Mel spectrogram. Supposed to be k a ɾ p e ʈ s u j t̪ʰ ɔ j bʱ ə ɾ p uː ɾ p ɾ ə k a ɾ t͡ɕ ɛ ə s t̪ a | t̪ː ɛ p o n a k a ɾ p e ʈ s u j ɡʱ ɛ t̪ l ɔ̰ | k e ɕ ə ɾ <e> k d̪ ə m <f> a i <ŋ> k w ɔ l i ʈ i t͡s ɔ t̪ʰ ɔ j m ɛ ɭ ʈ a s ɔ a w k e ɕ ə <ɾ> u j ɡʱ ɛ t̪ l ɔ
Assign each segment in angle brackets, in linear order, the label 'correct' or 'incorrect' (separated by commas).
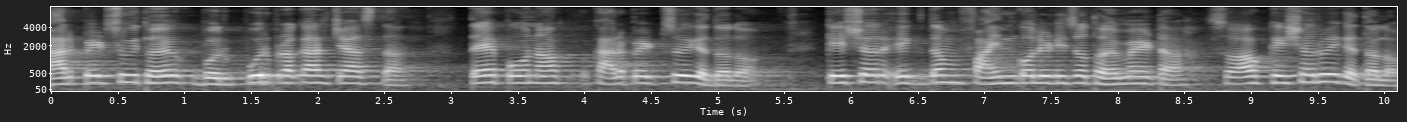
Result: correct, correct, incorrect, correct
